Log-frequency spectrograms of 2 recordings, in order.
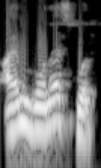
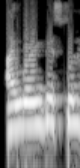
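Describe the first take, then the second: First: The words 'going to' are reduced to 'gonna'. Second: The words 'going to' are said in full. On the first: "क्या बोल सकते हैं" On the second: "की जगह"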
